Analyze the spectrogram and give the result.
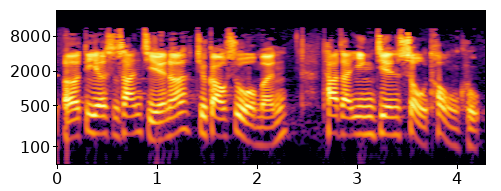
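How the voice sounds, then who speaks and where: Man, sermon, lively rising and falling pitch, emphatic repetitions, fairly high voice. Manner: animated, emphatic preaching with repetitions and pauses. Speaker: preacher.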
